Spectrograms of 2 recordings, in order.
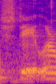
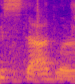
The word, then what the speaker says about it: Staedtler: I've always liked fineliners strictly state ler ones I know people say Stadler start my mom speaks German so I learned how to say it properly you could ask her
